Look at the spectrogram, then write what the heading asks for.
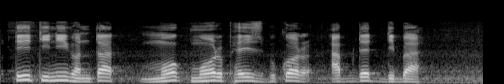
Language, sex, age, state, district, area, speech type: Assamese, male, 60+, Assam, Nalbari, rural, read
